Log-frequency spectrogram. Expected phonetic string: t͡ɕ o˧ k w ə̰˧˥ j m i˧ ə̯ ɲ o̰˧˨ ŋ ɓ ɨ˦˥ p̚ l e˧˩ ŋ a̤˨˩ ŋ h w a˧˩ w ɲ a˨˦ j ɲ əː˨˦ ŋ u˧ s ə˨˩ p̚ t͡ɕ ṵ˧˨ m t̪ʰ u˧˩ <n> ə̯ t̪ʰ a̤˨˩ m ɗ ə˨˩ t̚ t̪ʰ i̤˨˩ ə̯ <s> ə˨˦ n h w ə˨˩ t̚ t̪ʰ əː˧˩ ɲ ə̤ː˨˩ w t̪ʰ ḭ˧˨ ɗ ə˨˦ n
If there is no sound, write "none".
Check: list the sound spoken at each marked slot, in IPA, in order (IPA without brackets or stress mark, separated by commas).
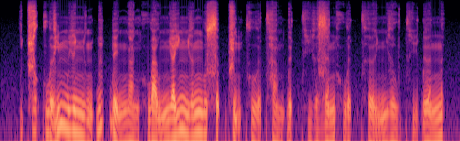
none, z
